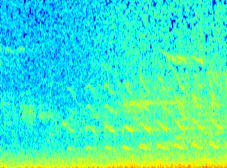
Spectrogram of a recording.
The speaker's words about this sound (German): Bisschen weiter weg die Amsel.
